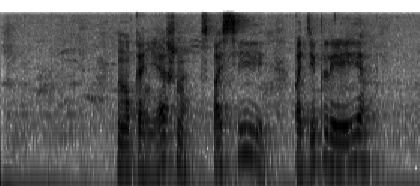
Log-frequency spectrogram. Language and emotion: Russian, positive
